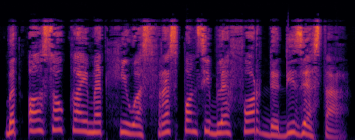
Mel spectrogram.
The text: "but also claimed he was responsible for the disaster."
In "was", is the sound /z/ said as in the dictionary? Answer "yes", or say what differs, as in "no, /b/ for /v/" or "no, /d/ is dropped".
no, /s/ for /z/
